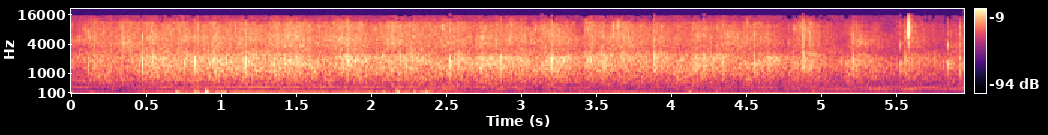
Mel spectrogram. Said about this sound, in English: Can you give Jesus a hand clap of praise?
